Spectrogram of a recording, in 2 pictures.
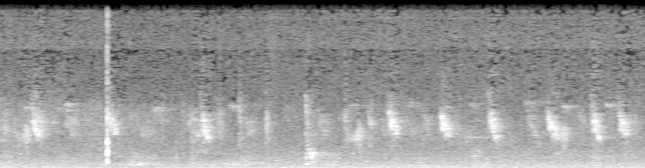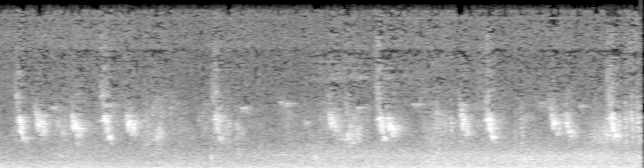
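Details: Grey-capped pygmy woodpecker in a backyard gives a steady run of thin, squeaky high notes, about two each second, over a soft hiss with one sharp click early on.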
